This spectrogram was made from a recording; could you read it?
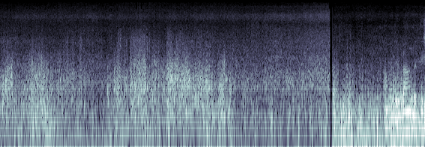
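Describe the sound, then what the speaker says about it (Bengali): Strong wind roars steadily across the open sea shore at Marina Beach, Chennai, buffeting the microphone in a loud, continuous rush that shifts abruptly near the end. "সাগরের পারে কি শব্দ, বিপদ শব্দ, সব কান্না, শুশু শব্দ, বাতাস গর্জন করতেছে"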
